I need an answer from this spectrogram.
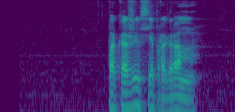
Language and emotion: Russian, neutral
